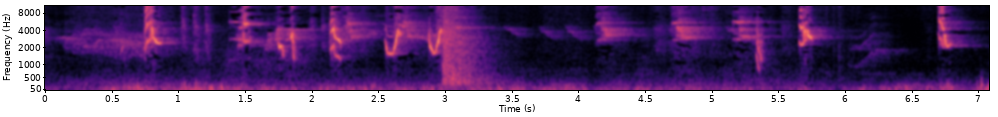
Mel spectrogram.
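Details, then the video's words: Cucak kombo singing in the 'full isian tembakan' manner, as a training recording for caged birds: irregular loud, sharp high whistles and chips every half second or so, with one brief lower rasping sound midway. "Cucak Kombo Gacor Untuk Masteran Burung"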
